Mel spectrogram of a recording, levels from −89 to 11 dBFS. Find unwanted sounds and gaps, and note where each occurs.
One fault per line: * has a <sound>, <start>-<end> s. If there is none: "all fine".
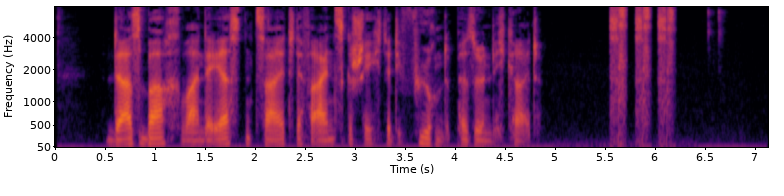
* has a laugh, 5.6-6.2 s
